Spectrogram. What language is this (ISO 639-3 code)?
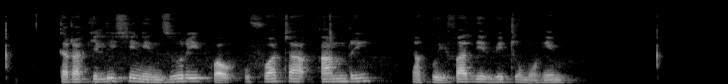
swa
